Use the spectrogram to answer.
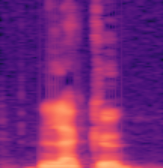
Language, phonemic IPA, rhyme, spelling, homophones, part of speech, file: French, /kø/, -ø, queue, qu'eux / queux / queues, noun, Fr-queue.ogg
- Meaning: 1. tail 2. queue, line 3. cue 4. cock, dick (penis)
